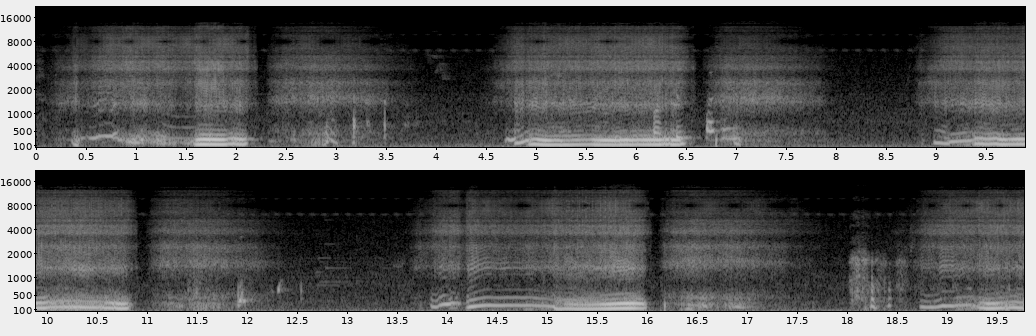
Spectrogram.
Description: I slept mid-game and you know the rest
